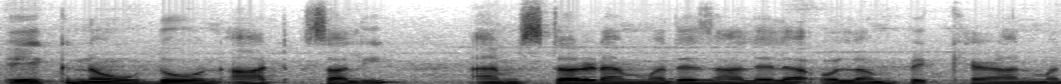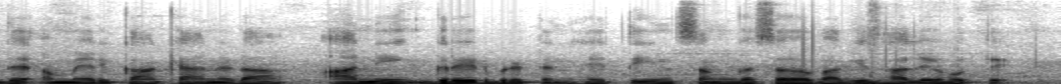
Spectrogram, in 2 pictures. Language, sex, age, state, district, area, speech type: Marathi, male, 45-60, Maharashtra, Thane, rural, read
